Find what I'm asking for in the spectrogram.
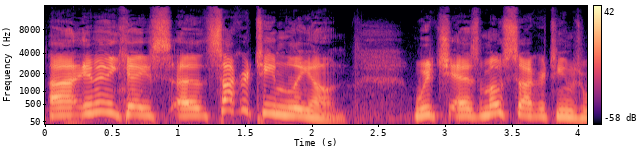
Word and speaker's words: Lyon: So the famed French soccer team is called Lyon, or Lyon, I think is the correct pronunciation. Lyon. But it's spelled like Lyon, L-Y-O-N.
